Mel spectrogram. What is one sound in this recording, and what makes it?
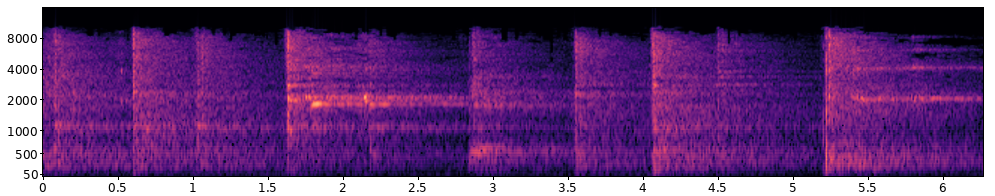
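A racket strikes a shuttlecock again and again with sharp pops that echo in a large hall.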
